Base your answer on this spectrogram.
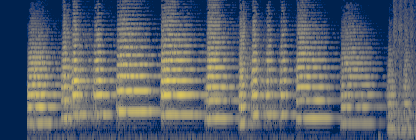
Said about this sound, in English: What you just heard was the Chinese national anthem.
